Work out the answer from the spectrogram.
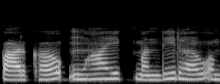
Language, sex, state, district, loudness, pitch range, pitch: Bhojpuri, female, Uttar Pradesh, Varanasi, -18 LUFS, 220-250 Hz, 235 Hz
